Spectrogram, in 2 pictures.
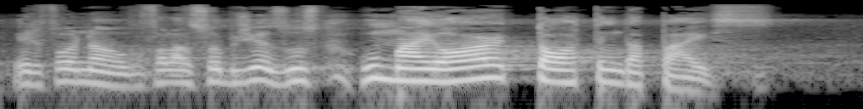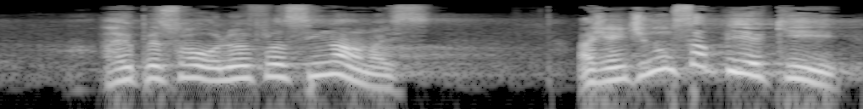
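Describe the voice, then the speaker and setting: A man's voice: a little high, gravelly, breathy edge, long reverb tail. A male pastor telling a story in a sermon, acting out the dialogue with rising emotion.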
